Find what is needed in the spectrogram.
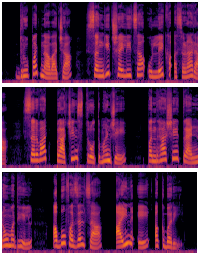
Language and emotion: Marathi, neutral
